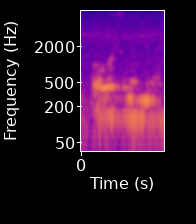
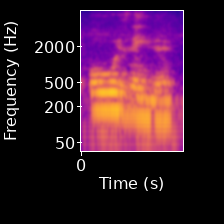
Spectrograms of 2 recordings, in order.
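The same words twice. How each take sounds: First: Much softer, trailing repeat; quiet echo. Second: Said in the usual way. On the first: Real, not acted. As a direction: let it fall away to near nothing. Repeats phrase, echo fading.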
